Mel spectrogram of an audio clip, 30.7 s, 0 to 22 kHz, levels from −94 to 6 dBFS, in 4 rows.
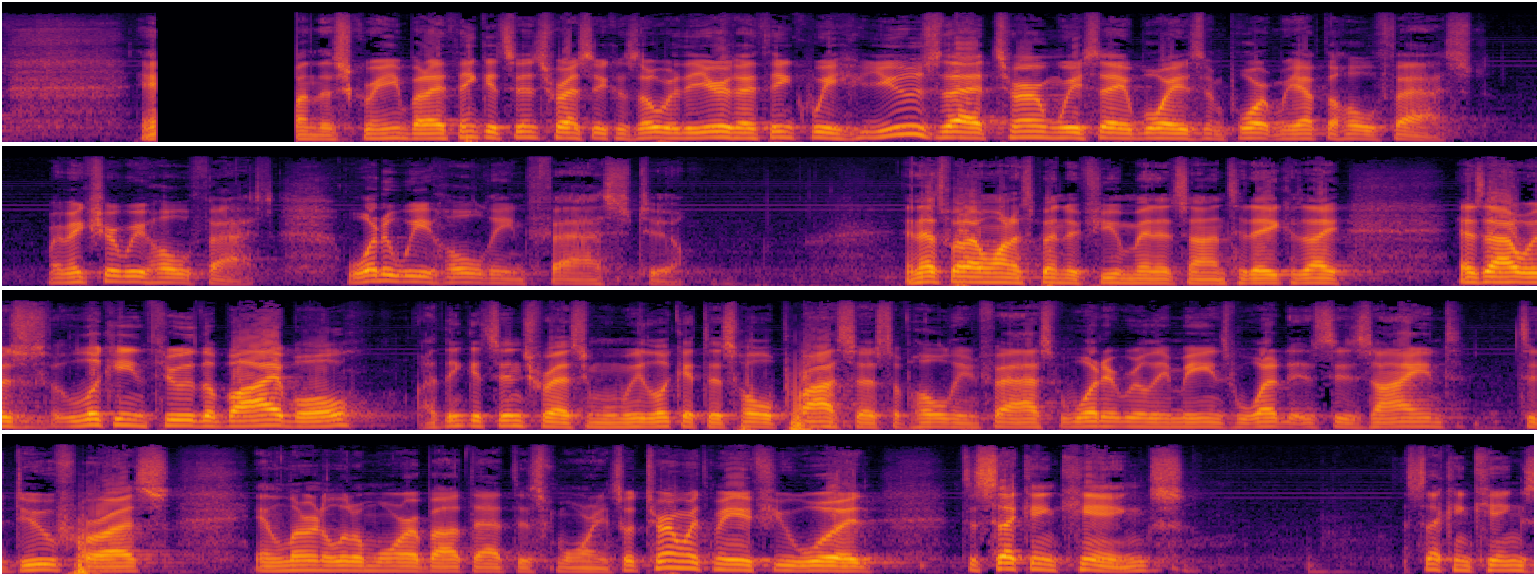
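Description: At 0.76 s the sound cuts to silence until 1.47 s. This audio dropout to silence, about 0.71 s long, likely came from a lost input.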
